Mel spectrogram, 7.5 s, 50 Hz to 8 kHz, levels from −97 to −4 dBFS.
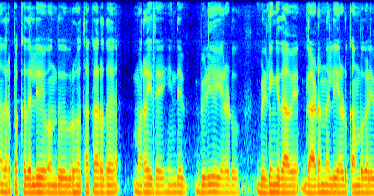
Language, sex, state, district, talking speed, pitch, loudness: Kannada, male, Karnataka, Belgaum, 130 wpm, 110 Hz, -25 LUFS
